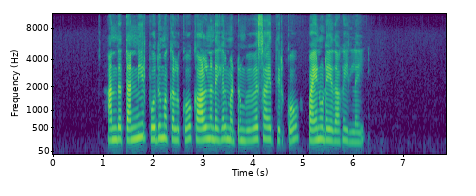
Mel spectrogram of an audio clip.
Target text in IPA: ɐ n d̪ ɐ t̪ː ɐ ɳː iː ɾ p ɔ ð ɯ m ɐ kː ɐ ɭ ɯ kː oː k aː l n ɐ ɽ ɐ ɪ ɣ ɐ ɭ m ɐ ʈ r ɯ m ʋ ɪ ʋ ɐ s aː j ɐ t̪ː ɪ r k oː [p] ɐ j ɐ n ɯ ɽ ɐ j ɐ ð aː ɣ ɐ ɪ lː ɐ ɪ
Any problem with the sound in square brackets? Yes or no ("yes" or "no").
no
